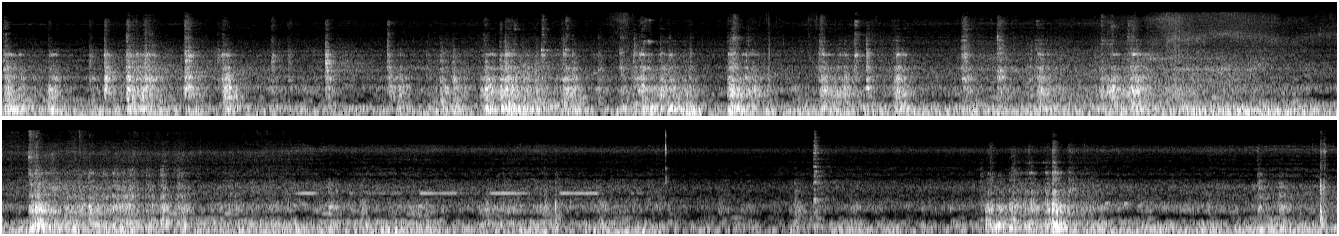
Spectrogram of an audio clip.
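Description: An excavator bucket scrapes and knocks against rocks.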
